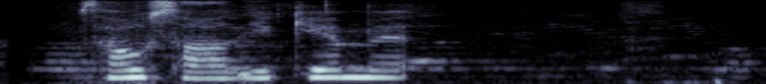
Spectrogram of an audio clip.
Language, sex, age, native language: Icelandic, female, 12, Icelandic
